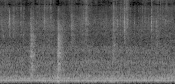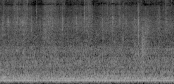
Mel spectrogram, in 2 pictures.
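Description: Pizza dough being squeezed and kneaded by hand with oil worked in, giving faint soft squishes and slaps over a steady low hum.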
